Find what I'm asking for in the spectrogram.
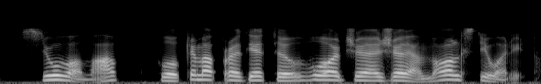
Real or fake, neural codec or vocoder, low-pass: fake; autoencoder, 22.05 kHz, a latent of 192 numbers a frame, VITS, trained on many speakers; 5.4 kHz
